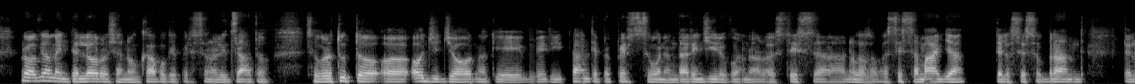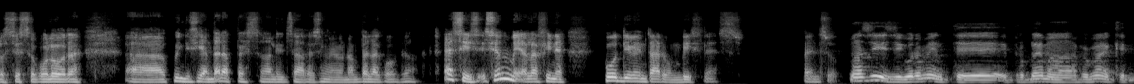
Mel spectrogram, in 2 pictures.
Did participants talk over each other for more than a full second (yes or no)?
no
